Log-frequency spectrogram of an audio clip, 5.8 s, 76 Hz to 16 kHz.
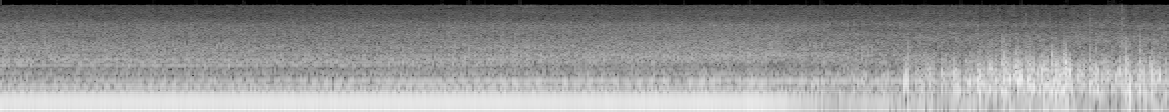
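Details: Circa 1948–1950 Hunter CG-16 industrial fan, oscillator mechanism freed and lubricated: strong, steady low hum for four seconds, then dips and roughens as the oscillator engages; motor runs freely, normal fan running.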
